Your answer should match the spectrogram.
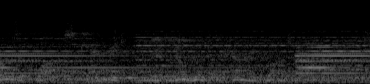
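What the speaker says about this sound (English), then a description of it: "Here is the bell! I hear it now." In the video game Catherine, a bell rings with a few clear chimes that stand out against a steady musical background while someone talks over them.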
